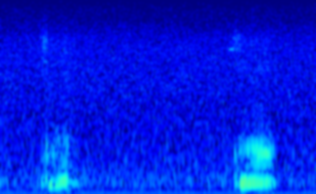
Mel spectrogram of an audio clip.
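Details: Two buzzing, fluttering snores about two and a half seconds apart against quiet room noise; snoring.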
